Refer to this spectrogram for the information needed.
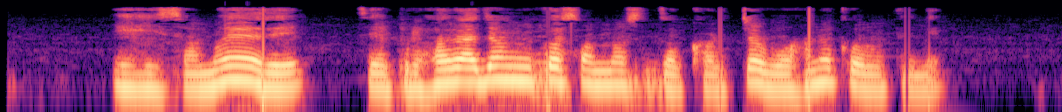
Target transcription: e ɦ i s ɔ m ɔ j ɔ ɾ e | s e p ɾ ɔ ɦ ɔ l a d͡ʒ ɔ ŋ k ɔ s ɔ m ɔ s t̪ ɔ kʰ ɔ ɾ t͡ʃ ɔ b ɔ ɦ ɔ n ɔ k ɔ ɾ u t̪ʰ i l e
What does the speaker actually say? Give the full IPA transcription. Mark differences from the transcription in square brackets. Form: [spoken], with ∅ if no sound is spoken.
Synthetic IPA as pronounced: e ɦ i s ɔ m ɔ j ɔ ɾ e | s e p ɾ ɔ ɦ ɔ [ɾ] a d͡ʒ ɔ ŋ k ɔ s ɔ m ɔ s t̪ ɔ kʰ ɔ ɾ t͡ʃ ɔ b ɔ ɦ ɔ n ɔ k ɔ ɾ u t̪ʰ i l e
